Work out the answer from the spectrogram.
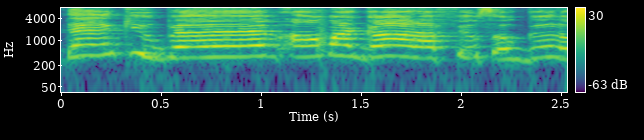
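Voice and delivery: high-pitched, gushing gratitude; excited, high-voiced outburst of appreciation; delighted thanks. Real, not acted. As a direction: squeal out your thanks, overjoyed.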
